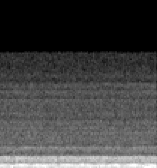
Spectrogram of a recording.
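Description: Steady low hiss of microphone background noise, with no other sound.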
